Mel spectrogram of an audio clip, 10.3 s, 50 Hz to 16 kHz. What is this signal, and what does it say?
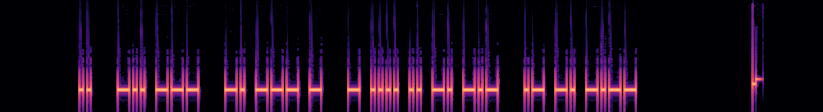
Morse code, heard as a keyed tone, about 25 wpm, 700 Hz. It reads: I DO NOT THINK ANY
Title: Sets of 5 Words Encore 25wpm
